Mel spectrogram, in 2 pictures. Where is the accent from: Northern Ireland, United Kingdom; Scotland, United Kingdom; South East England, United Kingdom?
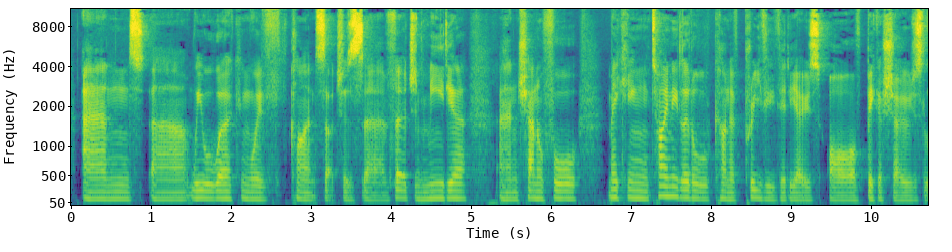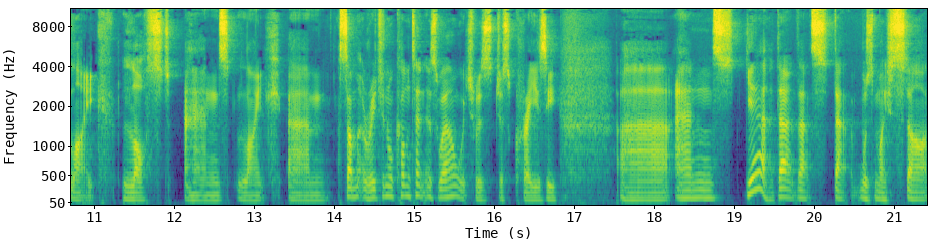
South East England, United Kingdom; Southampton; moved away; moved down to Southampton, um, my hometown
